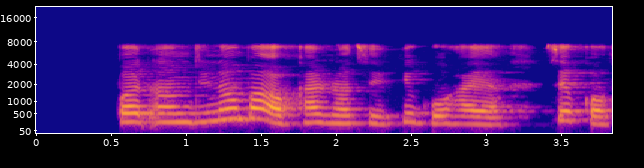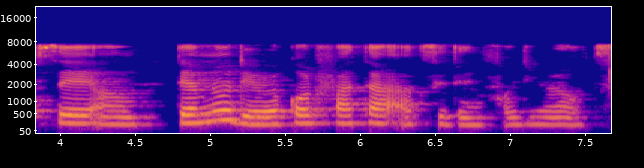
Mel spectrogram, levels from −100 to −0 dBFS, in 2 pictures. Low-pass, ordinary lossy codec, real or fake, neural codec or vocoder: 7.2 kHz; none; real; none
